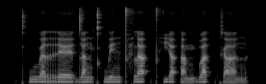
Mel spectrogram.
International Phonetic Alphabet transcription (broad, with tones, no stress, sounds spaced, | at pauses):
kʰ w u˦˥ a̯ r ɛː˧ d a˧ n kʰ w e˧ n pʰ l a˦˥ ʔ pʰ i˧ a̯ ʔ a˩˦ m b a˦˥ t̚ k a˨˩ n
